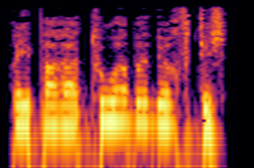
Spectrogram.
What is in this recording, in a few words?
"reparaturbedürftig", German; adjectives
